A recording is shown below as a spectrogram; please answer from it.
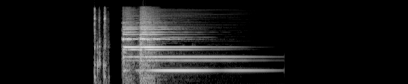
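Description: Subscribe-button animation sound effect: two quick clicks about a second in, then a notification-bell ding that rings out and fades over about a second and a half.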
